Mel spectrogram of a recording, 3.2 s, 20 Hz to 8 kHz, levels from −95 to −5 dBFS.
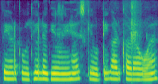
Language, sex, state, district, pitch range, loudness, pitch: Hindi, female, Chandigarh, Chandigarh, 200-215 Hz, -14 LUFS, 210 Hz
